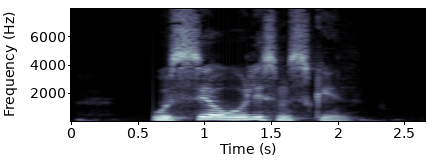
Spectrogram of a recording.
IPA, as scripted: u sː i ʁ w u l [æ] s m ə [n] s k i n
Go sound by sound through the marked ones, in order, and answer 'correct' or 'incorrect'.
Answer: incorrect: i, incorrect: none

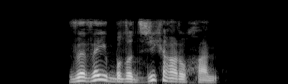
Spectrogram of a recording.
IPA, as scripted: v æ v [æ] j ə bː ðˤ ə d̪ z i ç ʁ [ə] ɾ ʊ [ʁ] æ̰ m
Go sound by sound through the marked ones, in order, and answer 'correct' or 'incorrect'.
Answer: correct, correct, incorrect: χ

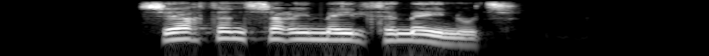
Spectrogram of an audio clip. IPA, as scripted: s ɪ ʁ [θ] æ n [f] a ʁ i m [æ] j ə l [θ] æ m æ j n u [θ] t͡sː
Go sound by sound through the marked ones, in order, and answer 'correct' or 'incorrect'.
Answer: correct, incorrect: s, correct, correct, incorrect: none

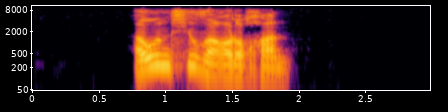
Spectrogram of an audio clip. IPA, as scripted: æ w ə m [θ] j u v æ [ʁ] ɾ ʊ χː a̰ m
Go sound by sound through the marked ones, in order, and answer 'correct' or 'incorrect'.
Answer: correct, correct

